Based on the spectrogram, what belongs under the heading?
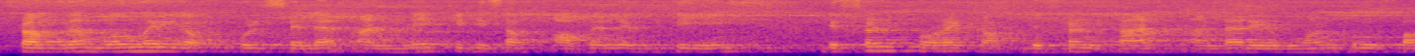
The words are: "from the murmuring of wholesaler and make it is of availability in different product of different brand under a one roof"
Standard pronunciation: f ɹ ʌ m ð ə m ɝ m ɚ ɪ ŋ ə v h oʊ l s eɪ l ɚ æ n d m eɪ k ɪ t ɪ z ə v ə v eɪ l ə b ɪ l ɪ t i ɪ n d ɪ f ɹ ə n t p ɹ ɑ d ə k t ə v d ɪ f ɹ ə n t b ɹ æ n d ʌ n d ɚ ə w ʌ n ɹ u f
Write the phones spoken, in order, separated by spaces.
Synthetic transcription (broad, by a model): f ɹ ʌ m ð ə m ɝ m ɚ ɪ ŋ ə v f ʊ l s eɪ l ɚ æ n d m eɪ k ɪ t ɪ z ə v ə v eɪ l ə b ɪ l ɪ t i ɪ n d ɪ f ɹ ə n t p ɹ ɑ d ə k t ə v d ɪ f ɹ ə n t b æ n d ʌ n d ɚ ə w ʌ n ɹ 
